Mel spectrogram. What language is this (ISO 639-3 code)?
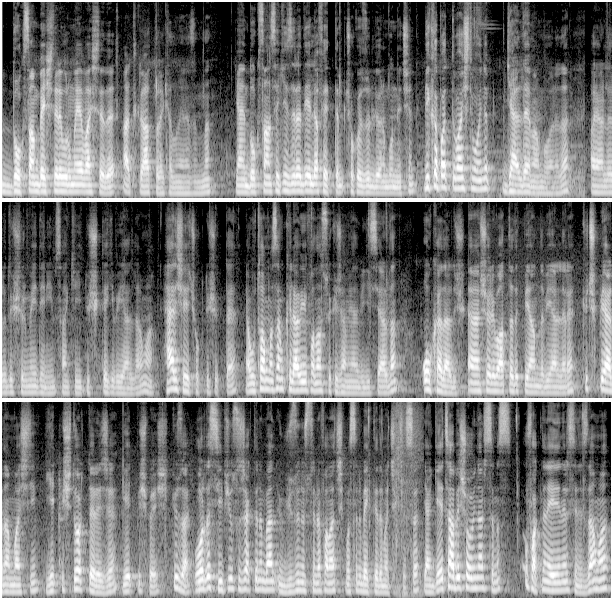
tur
